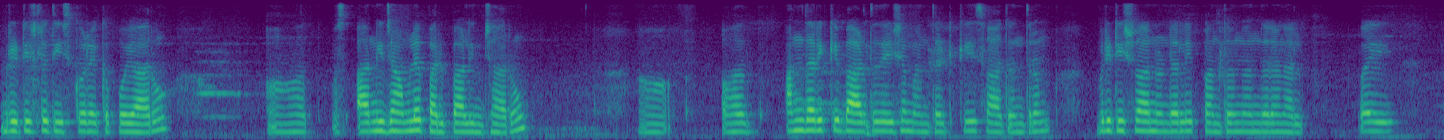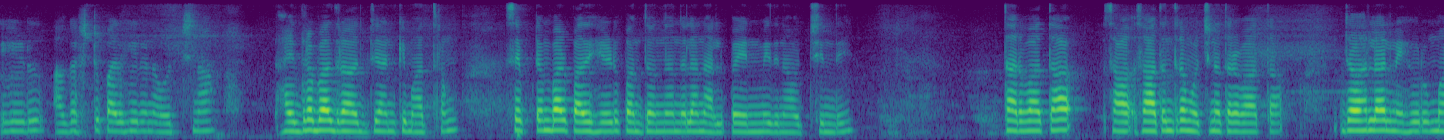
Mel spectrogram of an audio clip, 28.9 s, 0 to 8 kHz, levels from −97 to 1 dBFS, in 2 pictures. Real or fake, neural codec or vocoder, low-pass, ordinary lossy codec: real; none; 7.2 kHz; none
